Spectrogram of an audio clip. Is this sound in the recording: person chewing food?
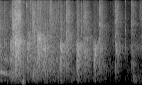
no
